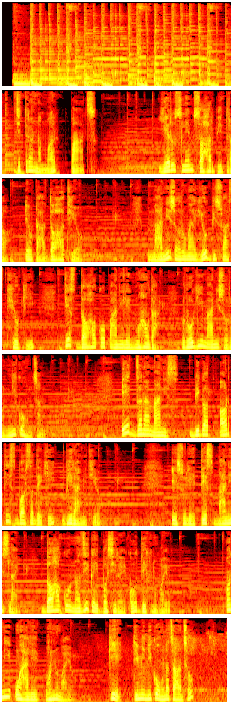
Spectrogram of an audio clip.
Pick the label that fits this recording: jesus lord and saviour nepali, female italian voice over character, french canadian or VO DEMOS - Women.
jesus lord and saviour nepali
